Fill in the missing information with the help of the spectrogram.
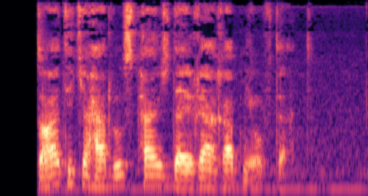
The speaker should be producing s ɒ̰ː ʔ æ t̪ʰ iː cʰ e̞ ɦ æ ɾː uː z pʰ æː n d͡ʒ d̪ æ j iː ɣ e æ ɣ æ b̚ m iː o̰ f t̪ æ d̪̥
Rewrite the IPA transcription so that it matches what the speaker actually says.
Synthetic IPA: s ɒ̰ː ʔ æ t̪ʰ iː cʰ e̞ ɦ æ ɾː uː z pʰ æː n d͡ʒ d̪ æ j iː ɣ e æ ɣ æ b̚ m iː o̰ f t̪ æ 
